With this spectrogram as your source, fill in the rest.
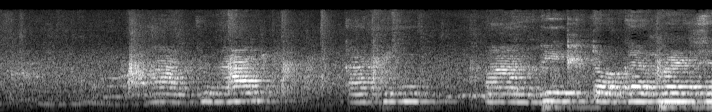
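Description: A young girl speaks loudly into a microphone, reciting.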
